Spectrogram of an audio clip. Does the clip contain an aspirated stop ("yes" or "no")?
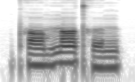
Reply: yes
